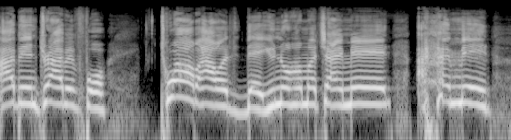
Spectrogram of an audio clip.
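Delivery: Korean accent impression. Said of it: "I can't do the accent".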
